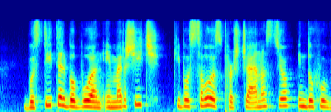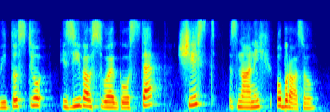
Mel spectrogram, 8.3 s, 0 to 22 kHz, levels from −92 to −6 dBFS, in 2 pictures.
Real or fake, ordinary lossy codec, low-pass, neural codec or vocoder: fake; none; 9.9 kHz; codec, 16 kHz in and 24 kHz out, 0.8 kbps, FocalCodec, streaming, 65536 codes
